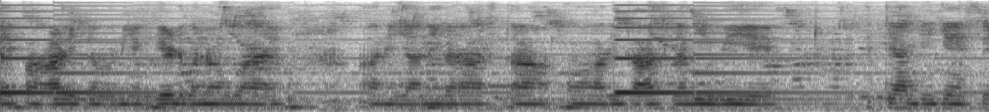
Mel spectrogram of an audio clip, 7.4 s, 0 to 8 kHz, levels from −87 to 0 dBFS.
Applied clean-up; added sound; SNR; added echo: none; Ringtone; 3 dB; reverberation time 0.5 s.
